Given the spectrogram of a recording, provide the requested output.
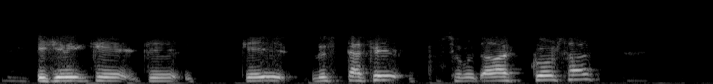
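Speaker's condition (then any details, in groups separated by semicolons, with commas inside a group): Cerebral palsy; mainly physical effects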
